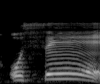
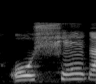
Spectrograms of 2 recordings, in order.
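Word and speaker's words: עֹשֵׂה: 그러니까 오, 그 다음에 자, 이렇게 이거 갈고리창 같은 게 점이 오른쪽에 있으면 쉬 발음이고 여기처럼 왼쪽에 있으면 스 발음이죠. 그런데 뒤에 이제 그 다이아몬드는 거기 액센트를 주라는 표시고 그래서 오세 이렇게 되겠어요.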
